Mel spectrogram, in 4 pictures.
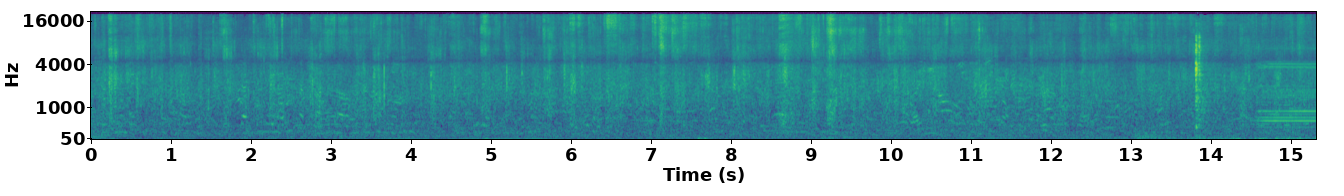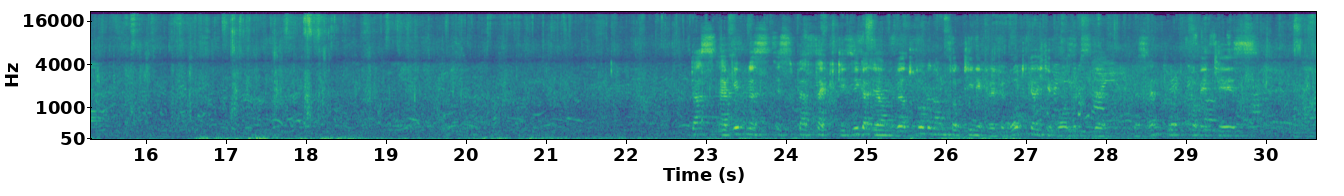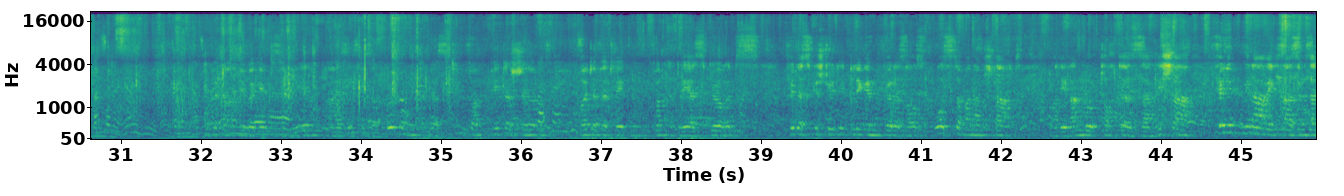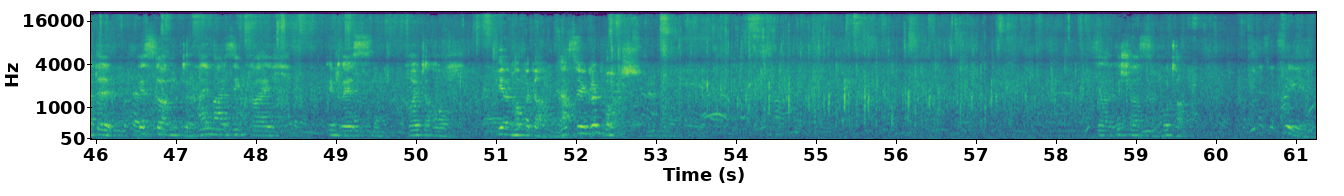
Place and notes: {
  "title": "dahlwitz-hoppegarten: galopprennbahn - the city, the country & me: racecourse, courtyard",
  "date": "2013-05-05 16:22:00",
  "description": "award ceremony for the forth race (\"preis von abu dhabi\")\nthe city, the country & me: may 5, 2013",
  "latitude": "52.51",
  "longitude": "13.67",
  "altitude": "50",
  "timezone": "Europe/Berlin"
}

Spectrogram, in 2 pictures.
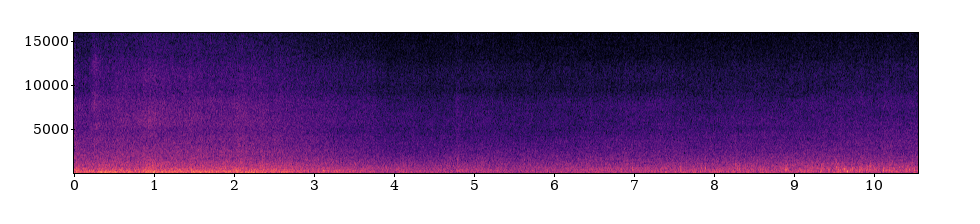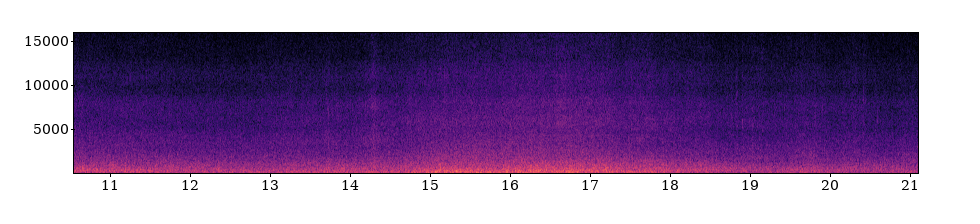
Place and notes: {
  "title": "芹壁村, Beigan Township - sound of the waves",
  "date": "2014-10-13 16:09:00",
  "description": "Sound of the waves Pat tide dock\nZoom H6 +Rode NT4",
  "latitude": "26.22",
  "longitude": "119.98",
  "altitude": "14",
  "timezone": "Asia/Taipei"
}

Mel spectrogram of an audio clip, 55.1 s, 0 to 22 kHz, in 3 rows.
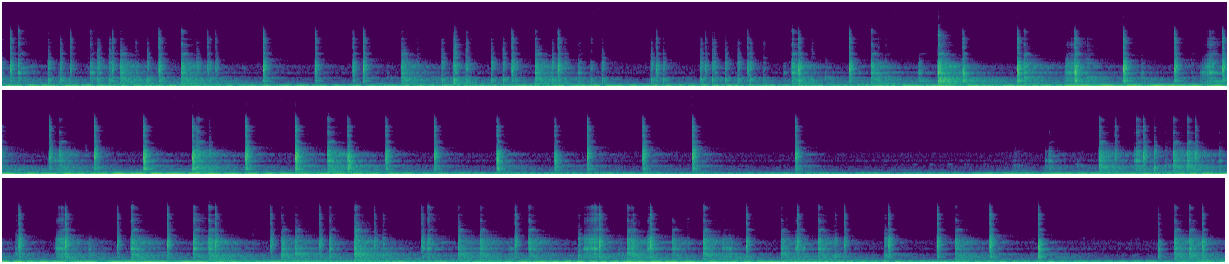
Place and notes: {
  "title": "Utena, Lithuania. lamp pole",
  "date": "2021-01-20 10:10:00",
  "description": "this is some kind of \"sign\" sound to me. broken lamp pole in the park. when there;s wind and I pass by, I always stop to listen it",
  "latitude": "55.50",
  "longitude": "25.59",
  "altitude": "106",
  "timezone": "Europe/Vilnius"
}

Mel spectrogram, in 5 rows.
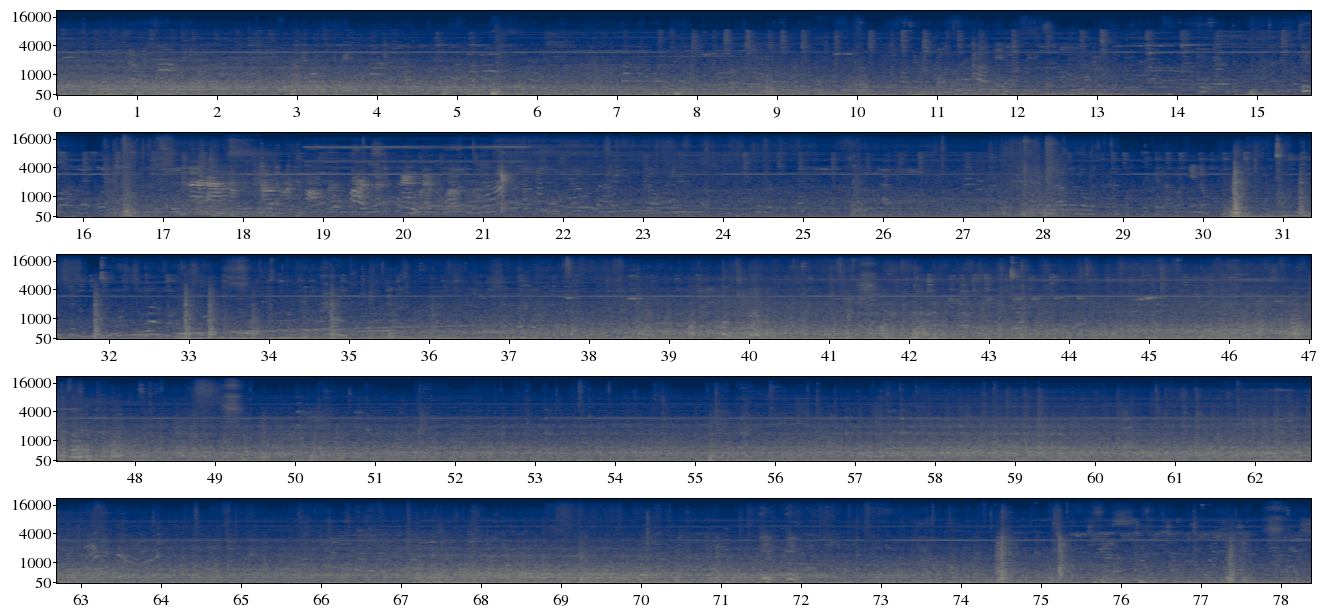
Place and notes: {
  "title": "Myrtle Ave, Brooklyn, NY, USA - M Train - Myrtle Wyckoff to Forest Avenue",
  "date": "2018-04-05 13:20:00",
  "description": "Sounds from the M Train.\nShort ride from Myrtle Wyckoff to Forest Avenue.",
  "latitude": "40.70",
  "longitude": "-73.91",
  "altitude": "18",
  "timezone": "America/New_York"
}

